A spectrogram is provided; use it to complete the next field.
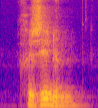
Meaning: plural of gezin
- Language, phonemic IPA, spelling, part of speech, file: Dutch, /ɣəˈzɪnə(n)/, gezinnen, noun / verb, Nl-gezinnen.ogg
